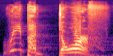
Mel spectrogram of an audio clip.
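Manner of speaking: very high, slow, loud whine; whiny voice. Acted. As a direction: wail it like a brat. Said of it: "I'm gonna redo that one".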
